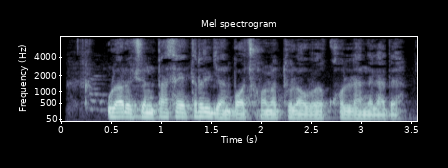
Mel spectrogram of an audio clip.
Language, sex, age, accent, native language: Uzbek, male, 18-24, Andijon, Uzbek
